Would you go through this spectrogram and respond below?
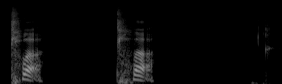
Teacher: It starts with the tip of your tongue pressed against that alveolar ridge behind your teeth, where English speakers say t or d, and then you lower the sides of your tongue and let air flow over them.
